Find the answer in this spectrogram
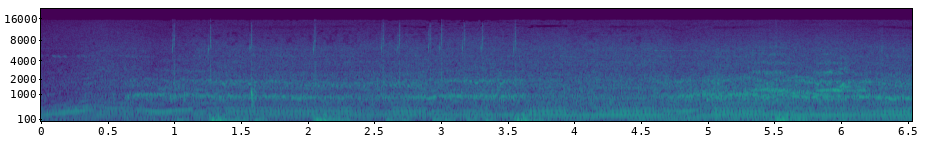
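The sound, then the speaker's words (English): Tires squeal as a Dodge Charger drifts in a video game. A sustained, wavering screech rides over a steady droning engine tone for the whole stretch. “whoever's drifting in this charger in front of me”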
